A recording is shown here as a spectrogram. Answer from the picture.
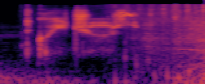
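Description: Faint whispering in a quiet stretch of a film trailer's sound design, with soft high breathy glides rising and falling, over a low rumble that swells near the end.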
